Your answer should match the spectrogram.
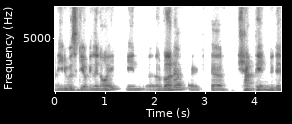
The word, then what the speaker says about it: Urbana-Champaign: He's an instructor and faculty member in communications at the University of Illinois in Urbana-Champaign. Did I pronounce that correctly?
